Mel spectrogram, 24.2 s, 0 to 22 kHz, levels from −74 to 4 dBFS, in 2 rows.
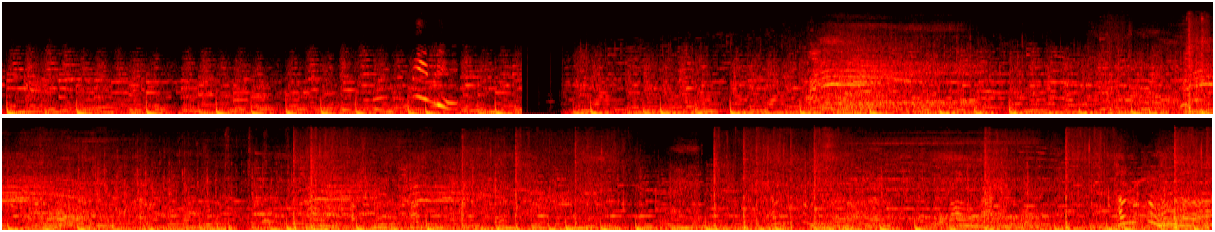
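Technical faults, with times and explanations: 4.90–6.71 s: train of clicks. Likely interference or a faulty connection injects regular pulses, 8.3 per second, around fifteen in all, ticking about as loud as the sound itself.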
